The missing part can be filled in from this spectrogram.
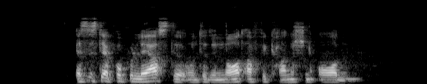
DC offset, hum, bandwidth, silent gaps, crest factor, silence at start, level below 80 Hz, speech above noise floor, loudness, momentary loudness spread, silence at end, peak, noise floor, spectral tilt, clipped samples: under 0.1%; none; 9.4 kHz; none; 18 dB; 0.75 s; -70 dBFS; 55 dB; -19 LUFS; 11 LU; 0.7 s; -2 dBFS; -73 dBFS; -4.5 dB/octave; under 0.1%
